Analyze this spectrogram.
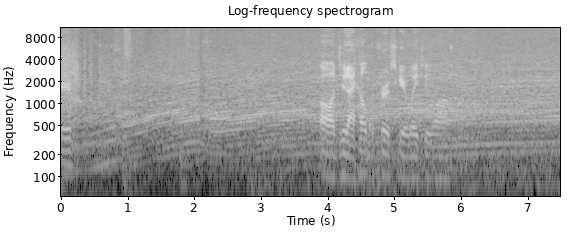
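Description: A car engine roars, its pitch climbing through the gears as it speeds up.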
